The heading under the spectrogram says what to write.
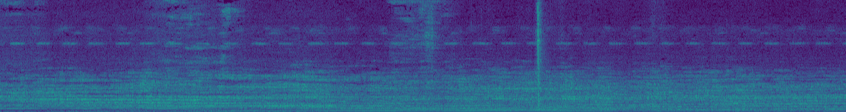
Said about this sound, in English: Somebody needs their life saved. Either that or the helicopter is checking out traffic.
